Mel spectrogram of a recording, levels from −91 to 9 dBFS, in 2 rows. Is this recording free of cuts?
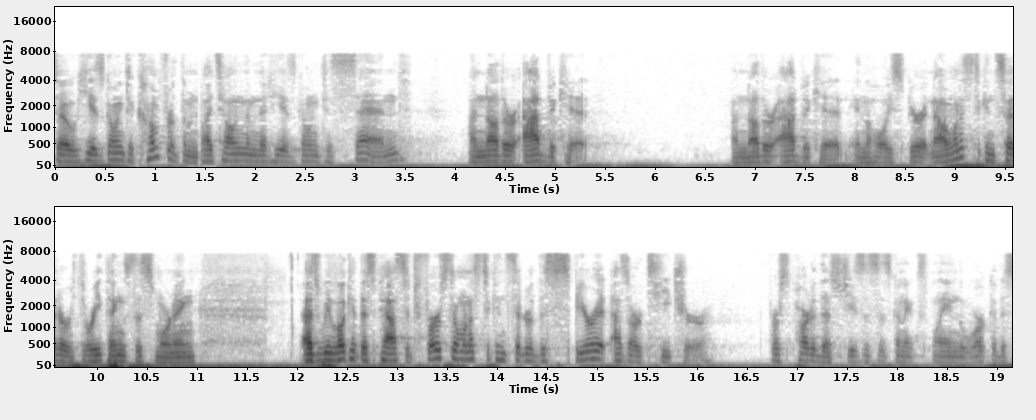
no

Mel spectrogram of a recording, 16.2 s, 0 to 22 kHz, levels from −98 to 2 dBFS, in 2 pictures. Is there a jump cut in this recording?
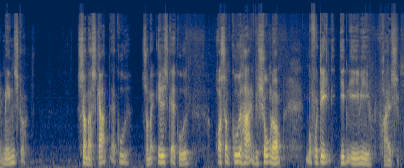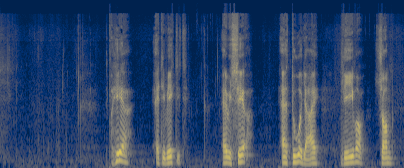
yes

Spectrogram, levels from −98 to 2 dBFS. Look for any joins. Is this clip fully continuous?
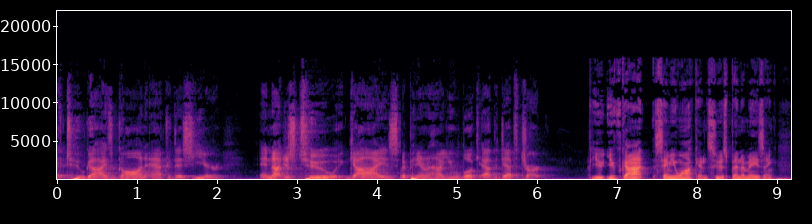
no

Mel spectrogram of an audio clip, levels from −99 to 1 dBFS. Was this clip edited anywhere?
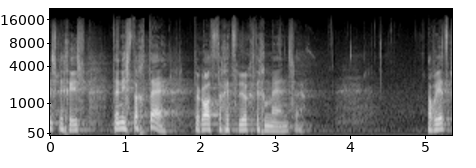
yes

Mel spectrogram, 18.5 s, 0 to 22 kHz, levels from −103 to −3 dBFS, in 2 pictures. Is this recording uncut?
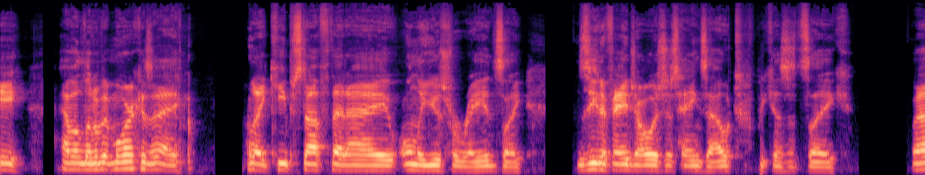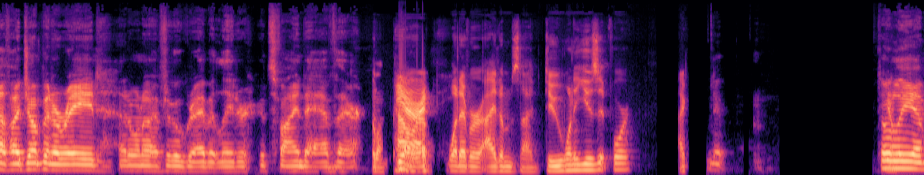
no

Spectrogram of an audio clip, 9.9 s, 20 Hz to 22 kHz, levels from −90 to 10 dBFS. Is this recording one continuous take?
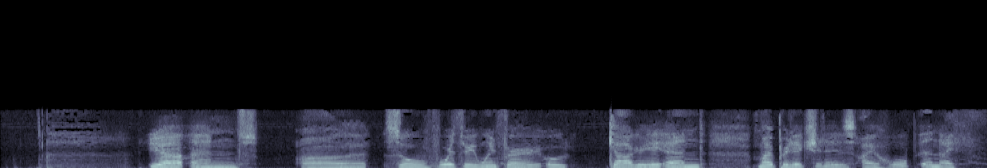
yes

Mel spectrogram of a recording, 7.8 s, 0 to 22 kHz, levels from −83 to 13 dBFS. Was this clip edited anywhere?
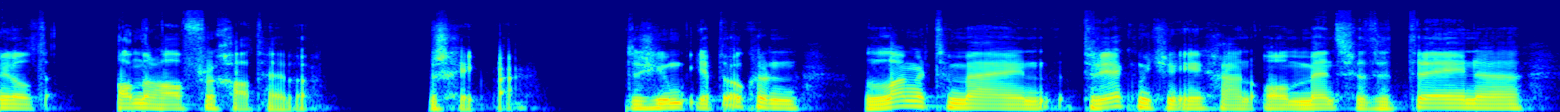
yes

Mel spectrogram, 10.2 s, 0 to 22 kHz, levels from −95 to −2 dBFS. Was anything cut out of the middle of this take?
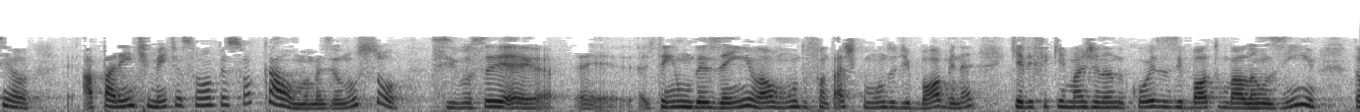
yes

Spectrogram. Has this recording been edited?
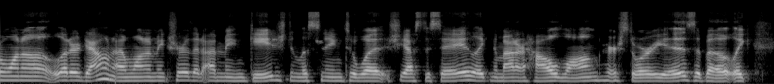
yes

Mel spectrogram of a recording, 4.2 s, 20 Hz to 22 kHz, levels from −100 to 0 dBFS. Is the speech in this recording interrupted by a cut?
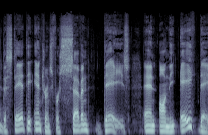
yes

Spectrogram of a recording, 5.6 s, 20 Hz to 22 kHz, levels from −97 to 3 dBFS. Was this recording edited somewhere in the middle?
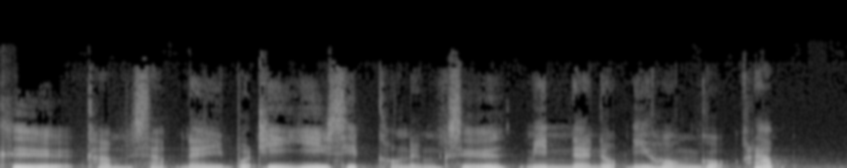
yes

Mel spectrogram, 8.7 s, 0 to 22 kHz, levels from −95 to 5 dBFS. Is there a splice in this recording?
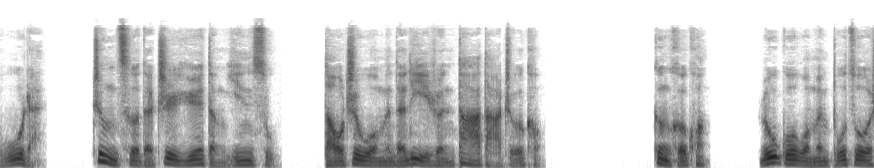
yes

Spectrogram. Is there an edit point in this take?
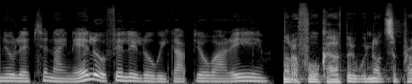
yes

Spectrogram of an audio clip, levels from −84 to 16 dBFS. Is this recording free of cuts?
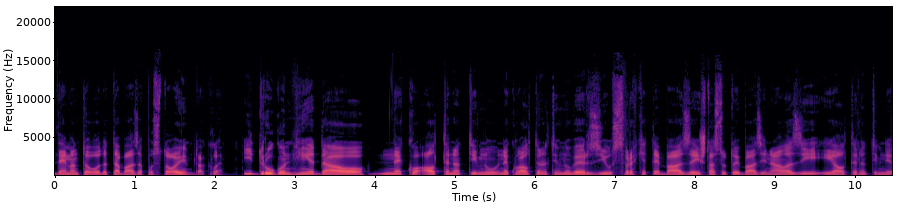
no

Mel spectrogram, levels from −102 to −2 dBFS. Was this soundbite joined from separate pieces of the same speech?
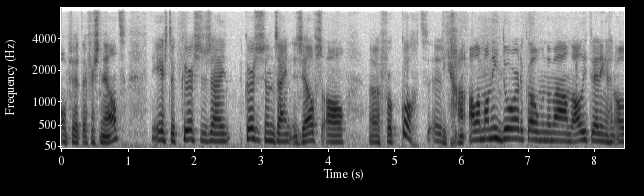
yes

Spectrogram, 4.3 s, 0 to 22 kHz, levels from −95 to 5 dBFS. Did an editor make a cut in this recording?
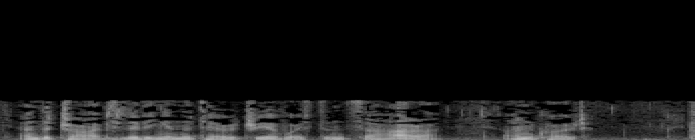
no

